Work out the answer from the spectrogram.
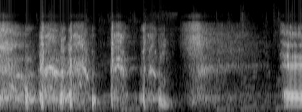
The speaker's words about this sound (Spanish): Perdón por la tos.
